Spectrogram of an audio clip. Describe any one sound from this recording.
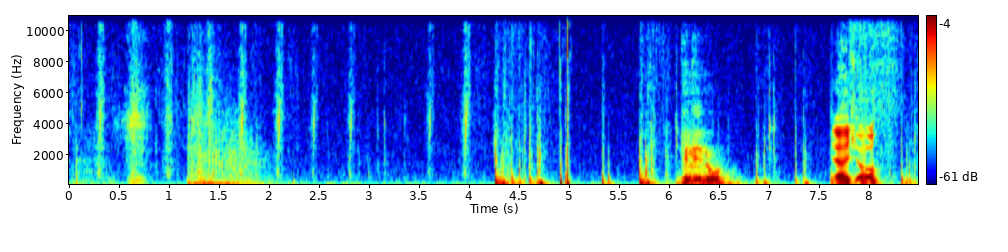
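Footsteps tap steadily on hard ground and wooden floors.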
